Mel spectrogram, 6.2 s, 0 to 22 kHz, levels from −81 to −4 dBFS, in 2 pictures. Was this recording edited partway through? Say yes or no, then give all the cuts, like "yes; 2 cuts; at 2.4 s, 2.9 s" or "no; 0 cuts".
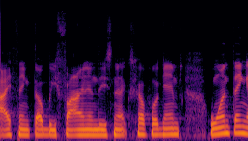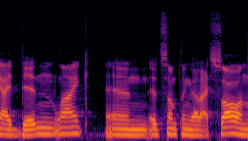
no; 0 cuts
